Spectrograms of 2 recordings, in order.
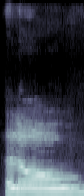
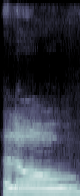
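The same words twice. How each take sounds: First: It is said in a very low voice. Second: The same.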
